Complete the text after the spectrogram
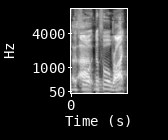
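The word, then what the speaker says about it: Naufahu: They call him Nathaniel, but I think it's Nafua. – Yeah, Nafua White.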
